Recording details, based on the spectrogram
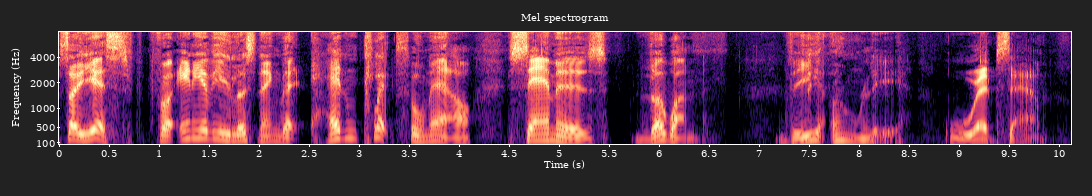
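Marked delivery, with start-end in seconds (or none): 4.5-9.9 slow, creepy, drawn-out dramatic delivery. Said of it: "I don't know why he said it like that".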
